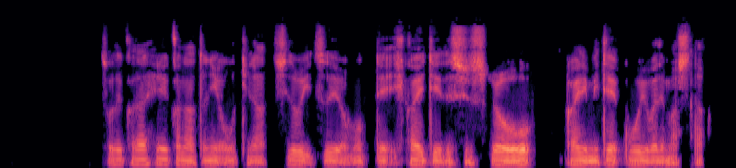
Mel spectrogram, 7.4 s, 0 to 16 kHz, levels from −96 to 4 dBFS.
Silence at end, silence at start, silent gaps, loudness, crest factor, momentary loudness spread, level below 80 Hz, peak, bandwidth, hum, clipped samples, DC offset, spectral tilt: 0.35 s; 1 s; 5.53-5.58 s; -27 LUFS; 20 dB; 9 LU; -52 dBFS; -8 dBFS; 9.2 kHz; none; under 0.1%; under 0.1%; -4.5 dB/octave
